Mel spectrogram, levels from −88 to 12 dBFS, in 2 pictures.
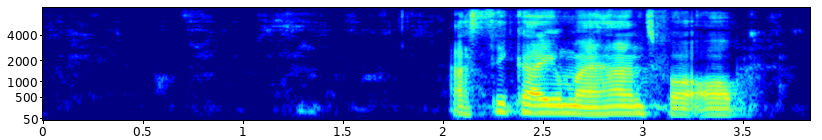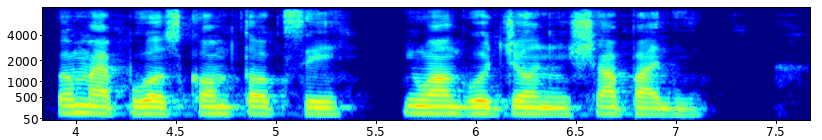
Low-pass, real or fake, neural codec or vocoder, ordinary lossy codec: none; fake; codec, 16 kHz, 4.8 kbps, FACodec; none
